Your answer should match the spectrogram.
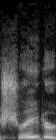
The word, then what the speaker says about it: Schrader: And I'm going to pronounce it Schrader because that's the way I've always heard it.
